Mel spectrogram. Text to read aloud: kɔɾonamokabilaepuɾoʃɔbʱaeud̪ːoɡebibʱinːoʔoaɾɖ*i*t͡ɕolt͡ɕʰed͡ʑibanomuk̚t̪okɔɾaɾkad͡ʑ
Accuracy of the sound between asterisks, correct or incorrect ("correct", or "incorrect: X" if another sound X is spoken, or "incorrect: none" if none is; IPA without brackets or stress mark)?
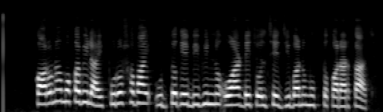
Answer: incorrect: e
